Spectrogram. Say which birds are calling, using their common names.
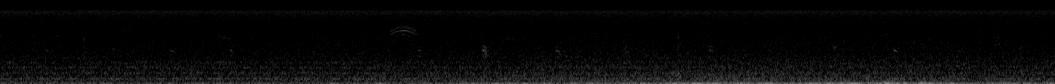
Erckel's Francolin, Hawaii Amakihi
